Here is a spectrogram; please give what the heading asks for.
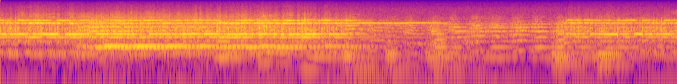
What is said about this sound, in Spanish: De pronto el teléfono sonó.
